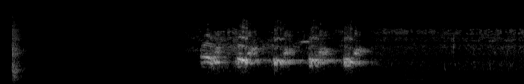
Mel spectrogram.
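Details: A male Elegant Trogon in Madera Canyon, Arizona, which calls all day long, gives five hoarse, croaking notes in a quick run of about three per second, followed by faint background hiss.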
